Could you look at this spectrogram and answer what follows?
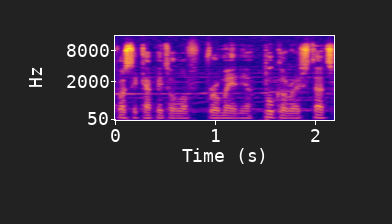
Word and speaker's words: Bucharest: Bucharest yeah that was the capital of Romania Bucharest that's how you say it okay hmm tonight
